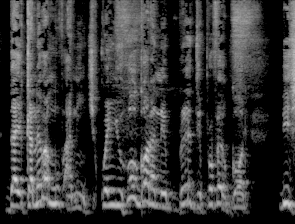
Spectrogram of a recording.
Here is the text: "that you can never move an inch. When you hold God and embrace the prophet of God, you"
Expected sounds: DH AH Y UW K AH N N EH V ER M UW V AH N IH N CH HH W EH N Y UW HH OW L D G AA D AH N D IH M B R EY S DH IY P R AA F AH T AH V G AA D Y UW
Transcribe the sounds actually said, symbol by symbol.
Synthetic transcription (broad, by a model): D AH Y UW K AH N N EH V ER M UW V AH N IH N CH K W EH N Y UW HH OW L G AA D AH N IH B R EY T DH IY P R AA F AH T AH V G AA D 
